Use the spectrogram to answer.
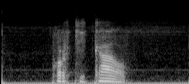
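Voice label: "corticaal", Dutch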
